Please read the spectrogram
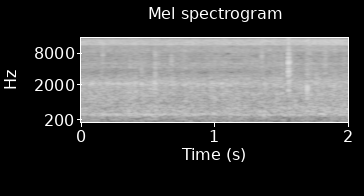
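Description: Mountain bike rolling downhill on a dirt forest road: a steady rush of wind on the handlebar camera's microphone over the rumble of the tyres, with a few faint clicks of gravel and bike rattle.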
